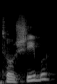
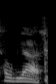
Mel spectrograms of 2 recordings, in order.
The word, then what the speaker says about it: Toshiba: Toshiba. There you go. Why did I say Tobiashi? Anyway, I don't know. I had a Toshiba.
